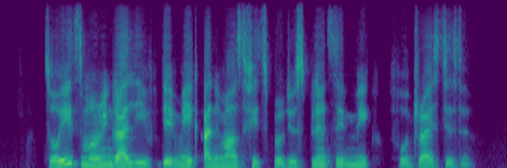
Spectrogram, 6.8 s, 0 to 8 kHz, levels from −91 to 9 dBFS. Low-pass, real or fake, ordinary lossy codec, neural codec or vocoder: none; fake; none; codec, 16 kHz, 0.7 kbps, FocalCodec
